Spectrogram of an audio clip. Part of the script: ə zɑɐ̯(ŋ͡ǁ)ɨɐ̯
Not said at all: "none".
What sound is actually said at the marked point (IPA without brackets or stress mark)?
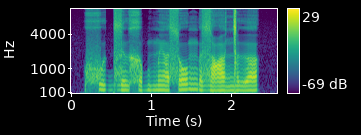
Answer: ŋ͡ǀ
